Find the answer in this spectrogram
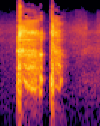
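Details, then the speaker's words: Adult woman just up, slightly hoarse, after coffee: two short, harsh, dry throat-clearing type cough bursts with quiet room noise after. "oui je tousse je suis un peu enrouillée je suis je viens de me lever j'ai juste pris le café"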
